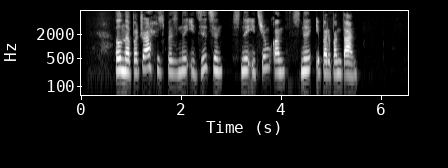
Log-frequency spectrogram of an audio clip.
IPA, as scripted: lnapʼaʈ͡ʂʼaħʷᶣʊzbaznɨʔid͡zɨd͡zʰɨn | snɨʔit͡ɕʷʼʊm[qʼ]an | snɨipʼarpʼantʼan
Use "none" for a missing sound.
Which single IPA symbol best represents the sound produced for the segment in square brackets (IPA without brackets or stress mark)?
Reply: qʼ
